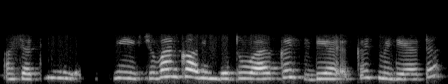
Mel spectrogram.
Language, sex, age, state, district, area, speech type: Kashmiri, female, 30-45, Jammu and Kashmir, Budgam, rural, conversation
